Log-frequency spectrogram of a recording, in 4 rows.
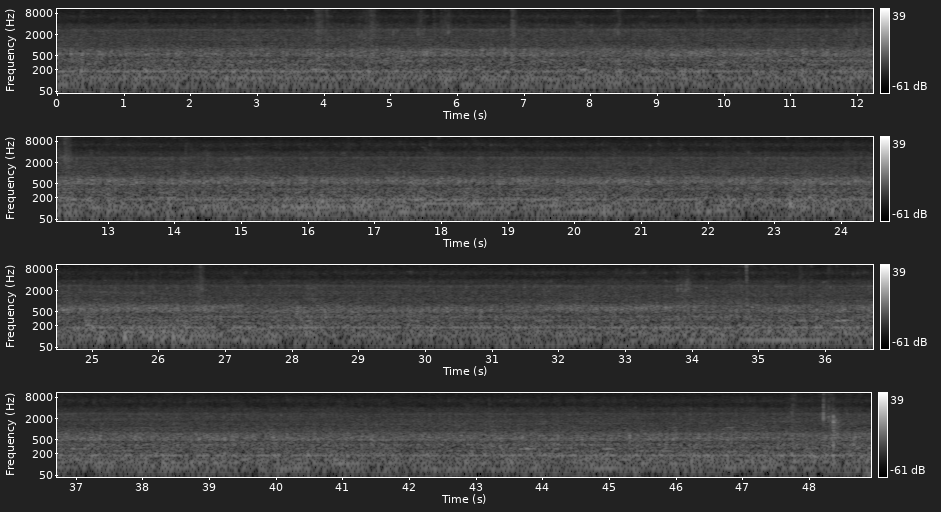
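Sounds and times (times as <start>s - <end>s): background hum and hiss: 0.0s - 48.9s.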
